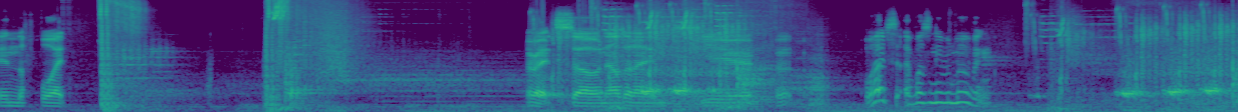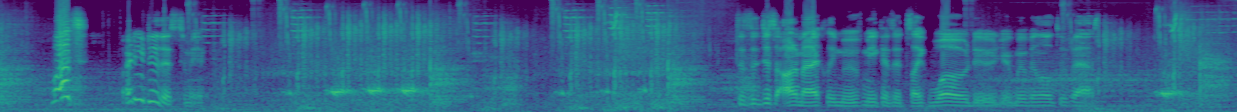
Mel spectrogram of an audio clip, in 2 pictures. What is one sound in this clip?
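A toy-like energy gun fires with sharp zaps.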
